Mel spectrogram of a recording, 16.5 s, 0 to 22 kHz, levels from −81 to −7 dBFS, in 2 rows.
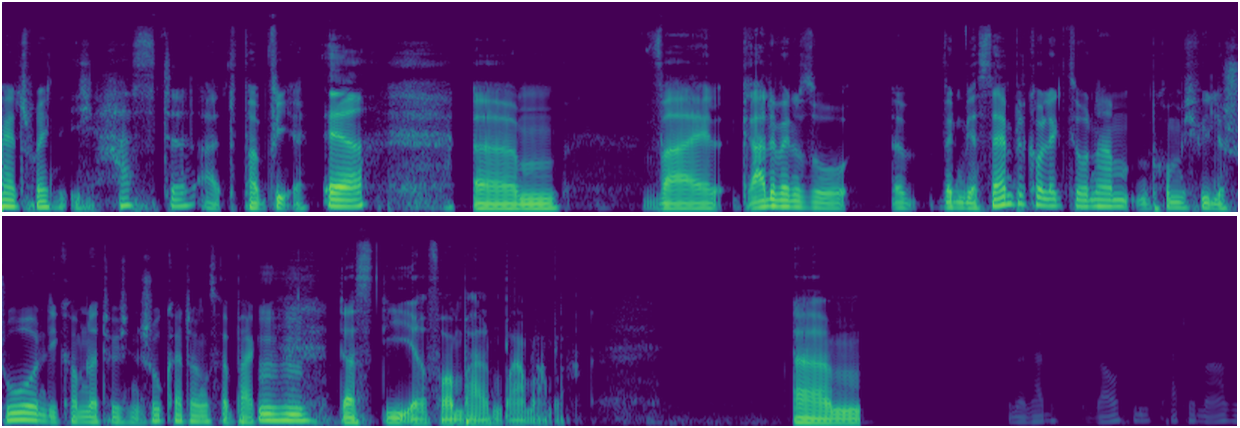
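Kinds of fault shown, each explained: Audio dropout to a faint residue: from 13.95 s to the end, the speech suddenly drops to a faint leak about 40 dB down, likely a lost feed on a still-live path.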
